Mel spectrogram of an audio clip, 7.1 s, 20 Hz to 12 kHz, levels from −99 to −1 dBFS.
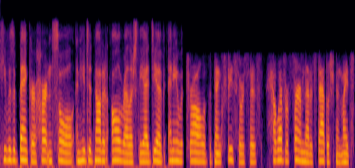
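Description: At 3.63 s there's a handover gap: the call hops networks and no speech frames arrive for about 80 ms, so the voice cuts out abruptly and whatever was said in that stretch is simply gone until the new link picks up at 3.71 s.

Right after that, from 3.71 s to the end, you get a fallback to narrowband. Up to the gap it sounds like fairly clean HD Voice, which fits AMR-WB at a mid rate. After it, nothing comes through above 4 kHz, so the speech turns duller and rougher. That fits a low-rate narrowband AMR mode, around 5.9 kbit/s.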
